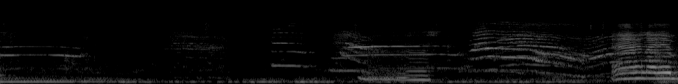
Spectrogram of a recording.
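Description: Several kittens with upset stomachs meow repeatedly in high, rising and falling cries, close by, growing louder and more overlapping toward the end, with a low hum beneath.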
